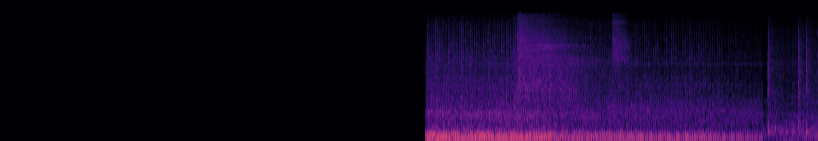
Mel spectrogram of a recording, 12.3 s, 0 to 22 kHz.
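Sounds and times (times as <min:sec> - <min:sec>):
1990 Chevy Corvette Chevy 350 small block engine idling: 0:06.4 - 0:12.2.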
